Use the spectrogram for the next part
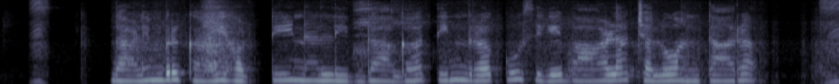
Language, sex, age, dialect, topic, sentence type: Kannada, female, 18-24, Northeastern, agriculture, statement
